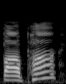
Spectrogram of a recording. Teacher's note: प फ ये क्या है? अघोष ध्वनियां हैं।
